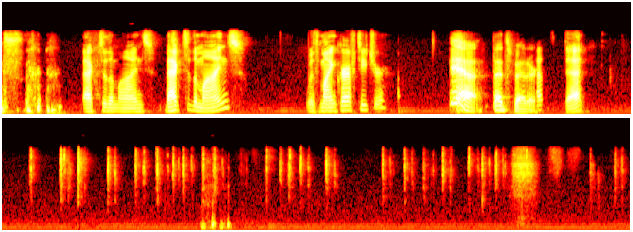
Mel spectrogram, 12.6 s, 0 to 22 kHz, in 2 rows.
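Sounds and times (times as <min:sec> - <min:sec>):
speech: 0:00.0 - 0:05.9
faint steady hum: 0:00.0 - 0:12.5
computer keyboard typing: 0:06.6 - 0:12.5.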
